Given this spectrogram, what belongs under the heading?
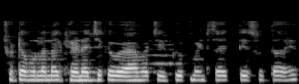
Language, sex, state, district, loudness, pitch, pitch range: Marathi, female, Maharashtra, Nagpur, -16 LUFS, 205 Hz, 195-205 Hz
